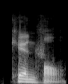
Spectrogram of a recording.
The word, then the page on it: kindle: American English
